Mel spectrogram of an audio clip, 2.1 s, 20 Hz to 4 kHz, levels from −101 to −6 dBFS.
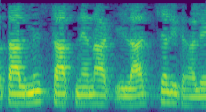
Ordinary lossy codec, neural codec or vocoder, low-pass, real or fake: none; none; 3.6 kHz; real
